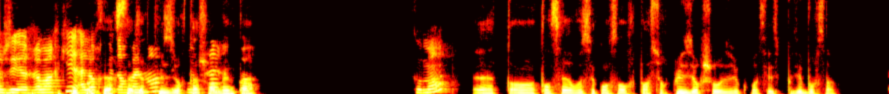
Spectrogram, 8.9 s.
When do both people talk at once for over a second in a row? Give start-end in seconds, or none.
0.5-2.6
